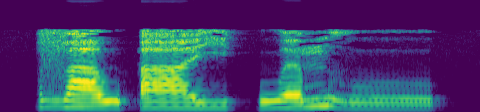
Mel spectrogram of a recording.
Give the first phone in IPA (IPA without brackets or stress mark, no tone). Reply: v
